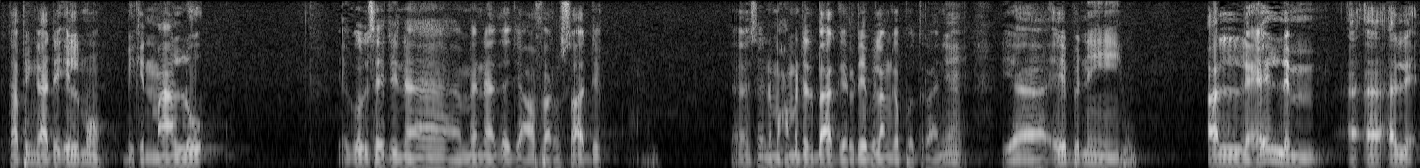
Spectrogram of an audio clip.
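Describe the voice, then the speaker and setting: A man preaching a sermon. He talks emphatically, leaps up in pitch to mock, and slows right down to recite Arabic sayings. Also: warm tone. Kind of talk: religious sermon.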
